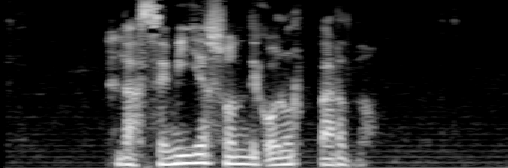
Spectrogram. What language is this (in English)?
Spanish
